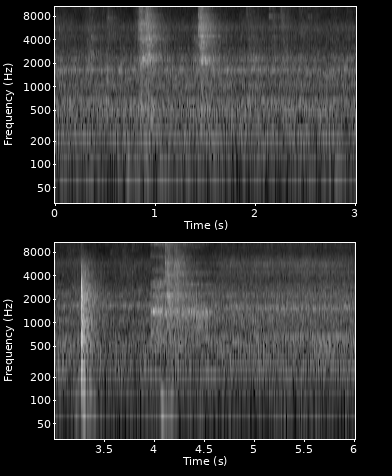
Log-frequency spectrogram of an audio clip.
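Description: Stand mixer motor running steadily at low speed, its dough hook kneading a stiff pizza dough. About three seconds in comes a single sharp knock.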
